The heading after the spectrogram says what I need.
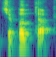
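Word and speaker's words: K'jipuktuk: But before we begin, I'd like to acknowledge that Right Start Newcomer Services conducts business in Chipuktuk, which is how you say Halifax in the Mi'kmaq language.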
